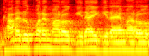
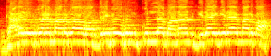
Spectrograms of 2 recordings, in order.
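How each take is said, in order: First: Said in the usual way. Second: High, loud sermon cry; loud preacher's call; fiery preaching shout. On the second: Acted. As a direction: thunder the command at the crowd. Preacher hammers a Quran command.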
